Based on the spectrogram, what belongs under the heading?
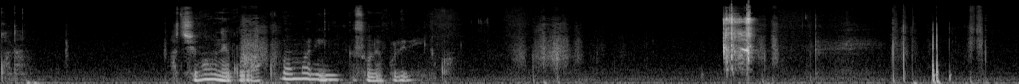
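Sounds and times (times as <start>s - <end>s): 
speech: 1.8s - 4.6s
camera shutter clicking: 7.2s - 7.7s.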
